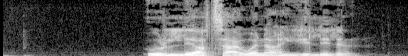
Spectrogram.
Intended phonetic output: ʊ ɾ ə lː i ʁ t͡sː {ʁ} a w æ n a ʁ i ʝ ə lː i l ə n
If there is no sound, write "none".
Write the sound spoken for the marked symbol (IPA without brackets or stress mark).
ʕ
